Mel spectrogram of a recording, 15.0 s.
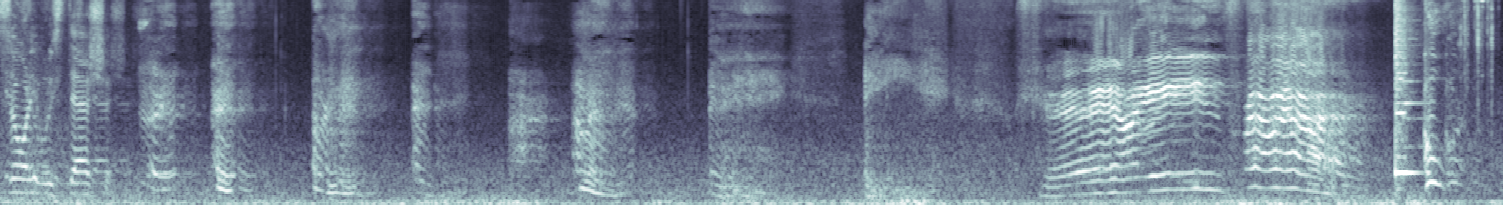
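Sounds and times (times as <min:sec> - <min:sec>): man groaning and gasping: 0:01.4 - 0:08.0.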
